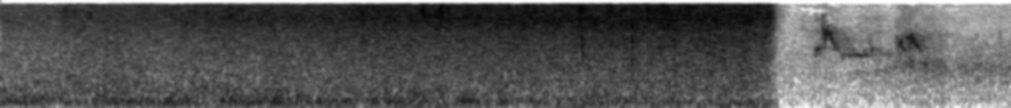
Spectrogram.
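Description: A heavy thunderstorm downpour in the rainy season at a park roars as a steady, dense hiss for about four seconds, then cuts off abruptly, leaving a quiet stretch with a few faint bird chirps.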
